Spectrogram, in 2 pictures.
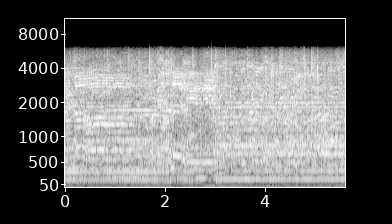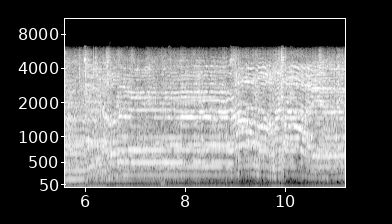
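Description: Live acoustic duo: a steel-string acoustic guitar strummed under a bowed cello holding long notes. A man's and a woman's voices sing over them from about halfway through.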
